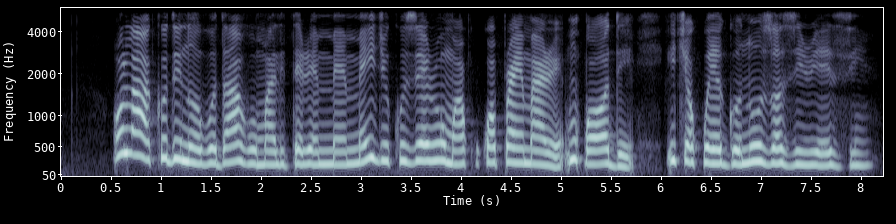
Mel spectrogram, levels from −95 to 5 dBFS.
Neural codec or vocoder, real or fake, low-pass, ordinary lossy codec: none; real; 5.4 kHz; none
